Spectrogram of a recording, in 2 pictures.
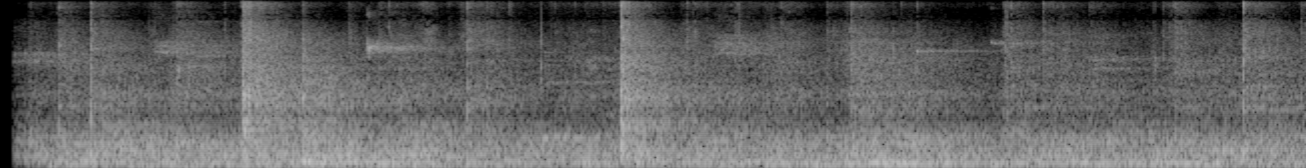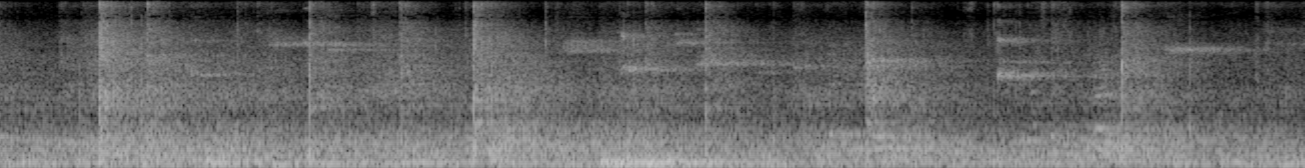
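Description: Badminton rackets striking a shuttlecock in a rally: sharp, short cracks a few seconds apart, over a background of voices.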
